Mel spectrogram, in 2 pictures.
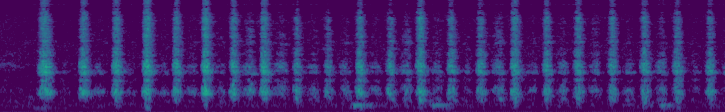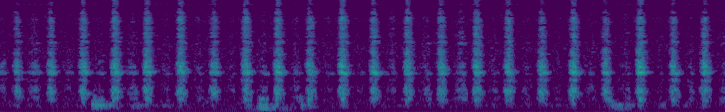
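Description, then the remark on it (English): Rapid, rhythmic panting breaths, breathing in quickly as part of a breathing exercise, repeat steadily for the whole stretch, each short huff fairly loud, with no talking. “And then back to our breath. Breathing in quickly.”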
